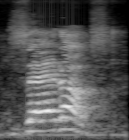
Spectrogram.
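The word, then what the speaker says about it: xerox: अब जब हम वो प्रोनाउंस करेंगे ज, ज़ेरॉक्स, ज़ेरॉक्स, फिर क्या है?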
